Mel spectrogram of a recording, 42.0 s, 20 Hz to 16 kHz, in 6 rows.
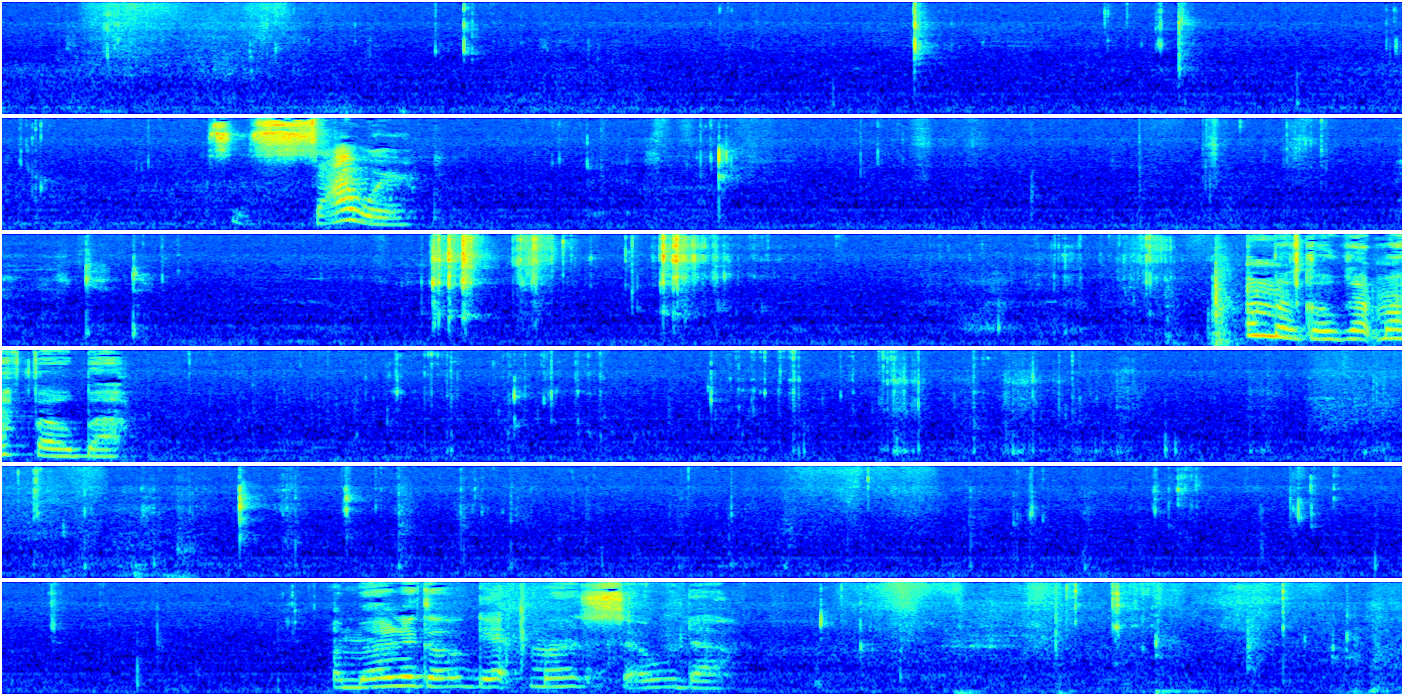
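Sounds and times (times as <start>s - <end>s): tortilla chip crunching: 16.0s - 17.9s
chewing chips: 16.0s - 18.0s, 22.6s - 31.8s.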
